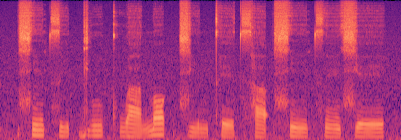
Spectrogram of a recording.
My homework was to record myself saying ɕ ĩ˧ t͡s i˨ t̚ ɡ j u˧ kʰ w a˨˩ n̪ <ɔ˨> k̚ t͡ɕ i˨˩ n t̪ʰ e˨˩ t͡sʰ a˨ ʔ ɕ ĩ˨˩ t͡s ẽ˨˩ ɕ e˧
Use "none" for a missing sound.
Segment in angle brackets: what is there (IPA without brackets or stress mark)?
ɔ˦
